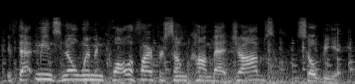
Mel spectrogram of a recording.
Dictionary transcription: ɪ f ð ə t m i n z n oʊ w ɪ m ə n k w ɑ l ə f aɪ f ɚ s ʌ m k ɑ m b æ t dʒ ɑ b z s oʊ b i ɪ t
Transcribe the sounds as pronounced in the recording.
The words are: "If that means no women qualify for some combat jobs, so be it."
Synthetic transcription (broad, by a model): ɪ f ð ə t m i n z n oʊ w ɪ m ə n k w ɑ l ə f aɪ f ɚ s ʌ m k ɑ m b æ t dʒ ɑ b z s oʊ b i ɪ t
